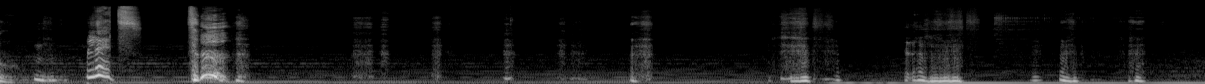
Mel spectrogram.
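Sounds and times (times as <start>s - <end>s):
low music drone: 0.0s - 12.0s
person gasping cry: 1.9s - 2.5s
sobbing breaths: 7.7s - 8.4s, 9.1s - 11.6s.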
